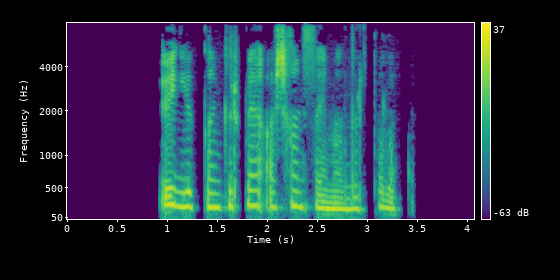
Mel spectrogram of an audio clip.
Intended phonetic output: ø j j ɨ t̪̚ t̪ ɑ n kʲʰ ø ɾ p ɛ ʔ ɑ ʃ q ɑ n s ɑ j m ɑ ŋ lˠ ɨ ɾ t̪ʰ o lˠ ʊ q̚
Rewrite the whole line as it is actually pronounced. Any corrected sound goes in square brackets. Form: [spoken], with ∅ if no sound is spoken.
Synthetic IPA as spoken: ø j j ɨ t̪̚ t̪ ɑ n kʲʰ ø ɾ p ɛ ʔ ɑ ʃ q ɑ n s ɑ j m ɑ [n] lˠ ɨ ɾ t̪ʰ o lˠ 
